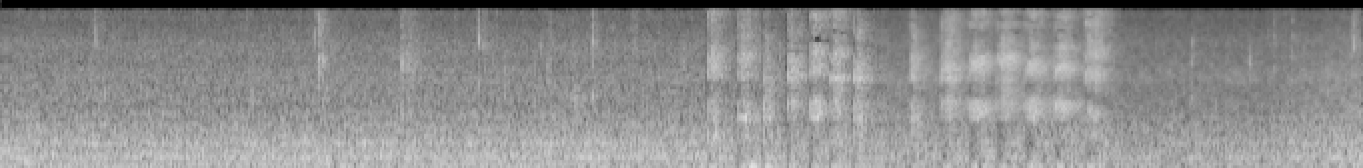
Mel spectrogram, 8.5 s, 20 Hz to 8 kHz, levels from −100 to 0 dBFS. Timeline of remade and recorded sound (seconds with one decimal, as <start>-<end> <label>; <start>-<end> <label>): 0.0-5.5 recorded; 5.5-8.5 remade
